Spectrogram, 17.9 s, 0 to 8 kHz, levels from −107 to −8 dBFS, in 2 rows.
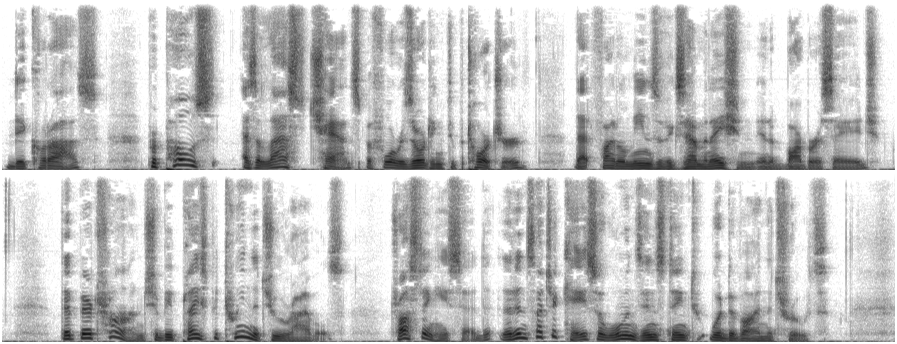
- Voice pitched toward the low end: Yes, low, 110 Hz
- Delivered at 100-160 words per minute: Yes, average, 150 wpm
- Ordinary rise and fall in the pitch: No, wide, 7.0 semitones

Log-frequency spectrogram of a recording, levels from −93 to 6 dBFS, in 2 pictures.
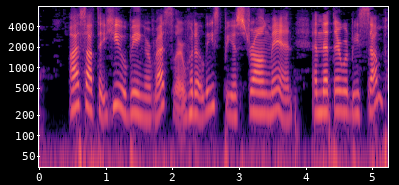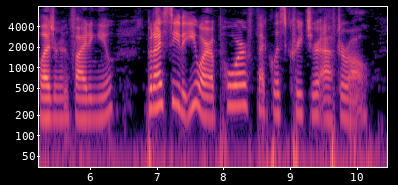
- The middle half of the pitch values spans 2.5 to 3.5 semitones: No, average, 4.8 semitones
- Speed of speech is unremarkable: No, fast, 210 wpm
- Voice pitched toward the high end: Yes, high, 215 Hz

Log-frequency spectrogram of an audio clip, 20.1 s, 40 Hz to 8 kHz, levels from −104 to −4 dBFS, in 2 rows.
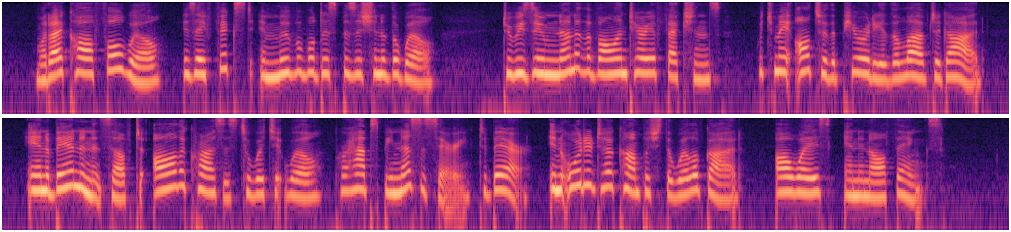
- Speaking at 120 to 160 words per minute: No, average, 175 wpm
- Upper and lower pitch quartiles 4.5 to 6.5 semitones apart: No, average, 3.8 semitones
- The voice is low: No, very high, 255 Hz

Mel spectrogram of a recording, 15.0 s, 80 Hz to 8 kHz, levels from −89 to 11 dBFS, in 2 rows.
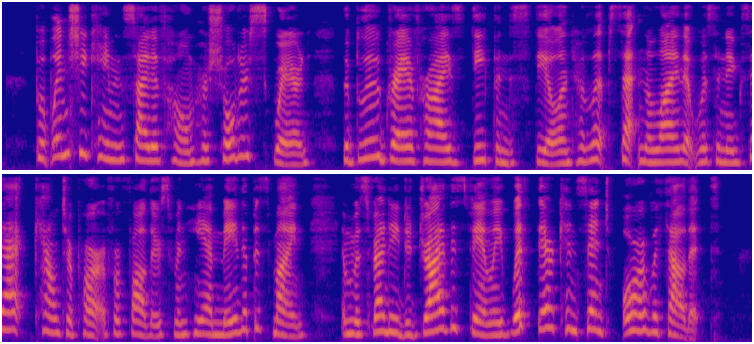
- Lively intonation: No, average, 4.1 semitones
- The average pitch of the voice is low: No, high, 240 Hz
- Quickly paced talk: Yes, fast, 220 wpm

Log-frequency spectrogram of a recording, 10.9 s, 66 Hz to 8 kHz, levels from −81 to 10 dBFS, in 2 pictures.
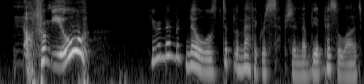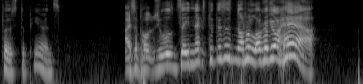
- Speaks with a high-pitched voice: No, medium, 180 Hz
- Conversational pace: Yes, average, 170 wpm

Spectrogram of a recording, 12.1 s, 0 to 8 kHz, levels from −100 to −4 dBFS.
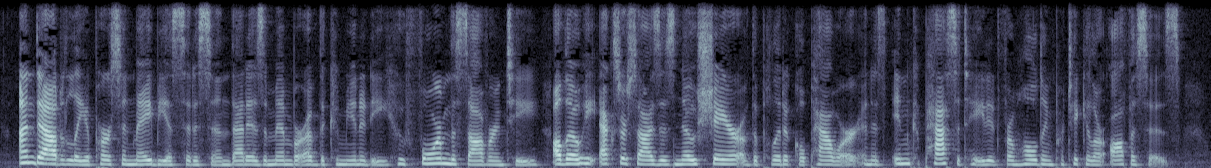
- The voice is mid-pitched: No, high, 195 Hz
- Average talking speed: Yes, average, 170 wpm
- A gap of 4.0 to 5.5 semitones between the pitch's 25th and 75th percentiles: No, narrow, 2.4 semitones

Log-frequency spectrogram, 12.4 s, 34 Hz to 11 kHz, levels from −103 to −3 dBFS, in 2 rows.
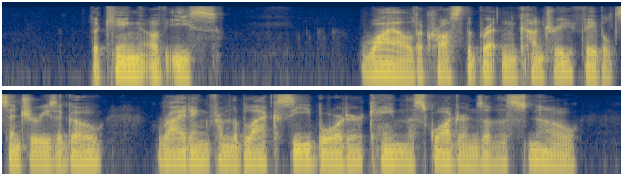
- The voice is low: Yes, very low, 80 Hz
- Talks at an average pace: No, slow, 115 wpm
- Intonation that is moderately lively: No, narrow, 1.8 semitones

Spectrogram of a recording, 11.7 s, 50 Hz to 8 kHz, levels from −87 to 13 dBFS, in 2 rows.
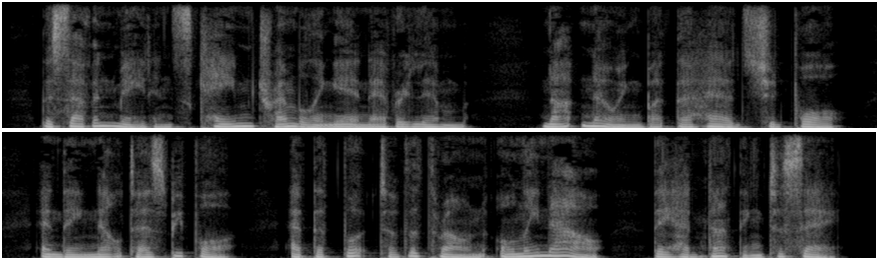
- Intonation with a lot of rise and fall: No, average, 3.8 semitones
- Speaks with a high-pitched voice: No, medium, 145 Hz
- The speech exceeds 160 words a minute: Yes, average, 170 wpm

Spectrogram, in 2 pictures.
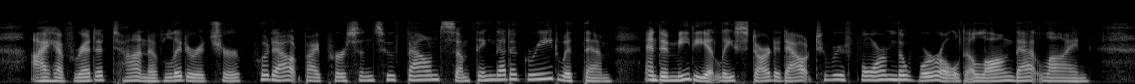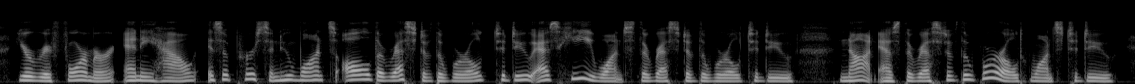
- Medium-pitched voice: Yes, medium, 175 Hz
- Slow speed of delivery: No, average, 170 wpm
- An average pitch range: Yes, average, 4.2 semitones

